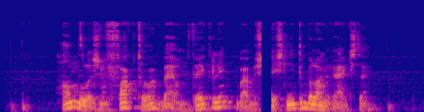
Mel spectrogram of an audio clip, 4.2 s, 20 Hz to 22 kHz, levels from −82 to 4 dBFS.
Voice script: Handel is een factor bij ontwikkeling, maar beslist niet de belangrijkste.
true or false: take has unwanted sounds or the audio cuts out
true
